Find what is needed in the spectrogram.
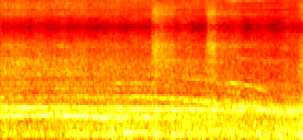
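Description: Matterhorn Bobsleds coaster car running fast along its tubular steel track: a loud, steady rumble with a drawn-out squeal that slowly falls in pitch.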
